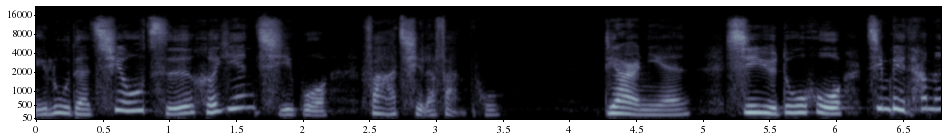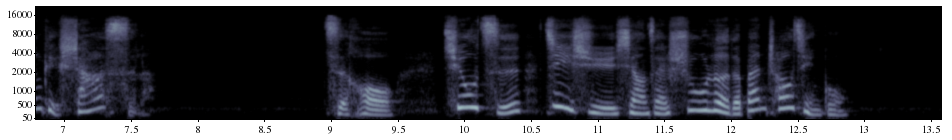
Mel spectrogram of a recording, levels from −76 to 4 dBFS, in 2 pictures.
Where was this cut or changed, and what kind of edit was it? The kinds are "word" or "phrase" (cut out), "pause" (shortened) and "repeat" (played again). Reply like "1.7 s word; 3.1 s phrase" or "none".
none

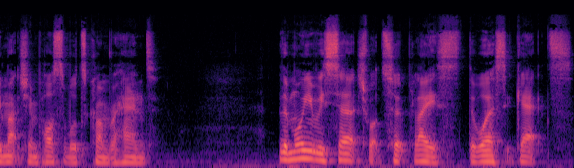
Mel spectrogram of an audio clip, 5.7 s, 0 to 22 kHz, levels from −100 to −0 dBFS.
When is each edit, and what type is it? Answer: none

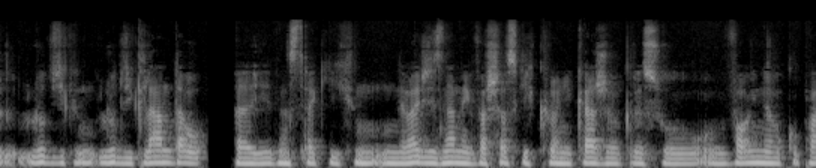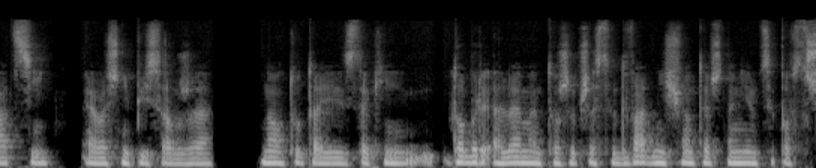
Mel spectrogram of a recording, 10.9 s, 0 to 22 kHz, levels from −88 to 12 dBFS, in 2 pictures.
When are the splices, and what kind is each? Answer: 2.0 s word; 5.9 s pause

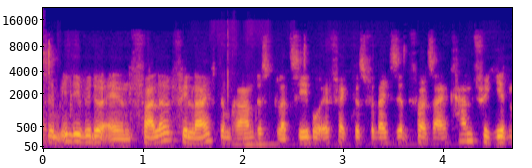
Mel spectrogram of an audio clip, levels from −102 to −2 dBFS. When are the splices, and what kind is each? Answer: none

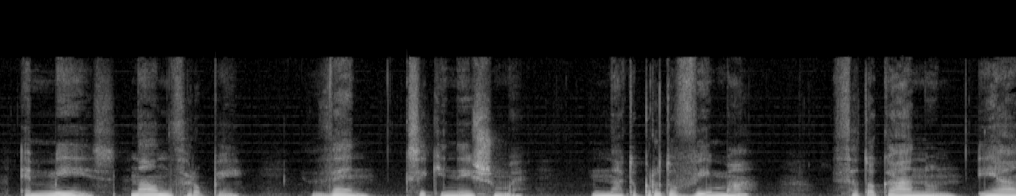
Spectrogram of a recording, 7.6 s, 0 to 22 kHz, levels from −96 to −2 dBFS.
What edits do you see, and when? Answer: 1.0 s word; 4.7 s word; 6.2 s word

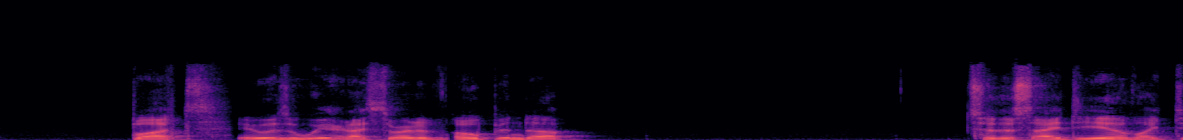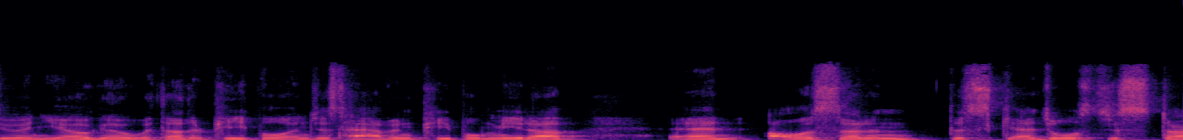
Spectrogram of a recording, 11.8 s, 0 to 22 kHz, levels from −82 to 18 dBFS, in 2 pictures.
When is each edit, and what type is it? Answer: 1.1 s pause; 2.2 s word; 9.7 s pause

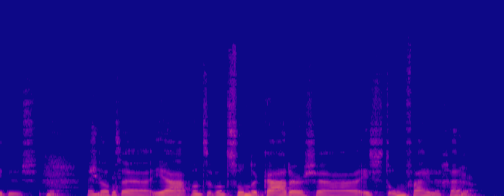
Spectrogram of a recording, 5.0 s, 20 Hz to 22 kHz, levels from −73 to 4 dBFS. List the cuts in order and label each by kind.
none

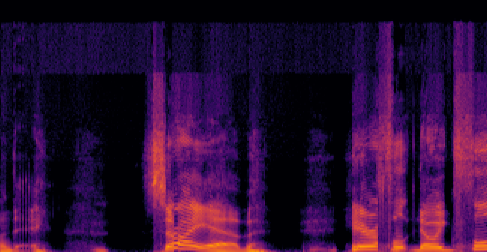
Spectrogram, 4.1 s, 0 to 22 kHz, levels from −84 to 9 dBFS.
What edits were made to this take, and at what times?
1.4 s word; 3.1 s phrase

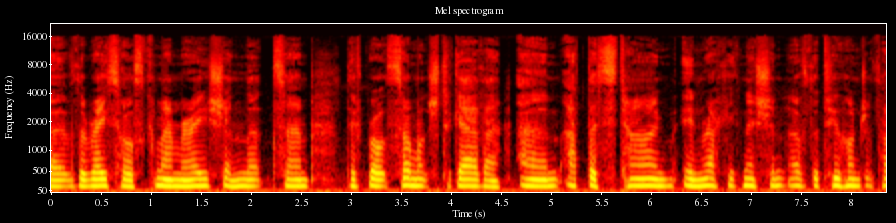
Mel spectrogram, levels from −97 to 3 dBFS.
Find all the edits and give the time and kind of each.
4.6 s pause

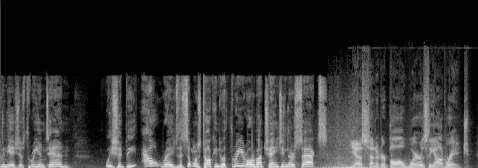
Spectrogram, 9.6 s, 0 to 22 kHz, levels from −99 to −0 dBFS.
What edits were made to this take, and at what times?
none

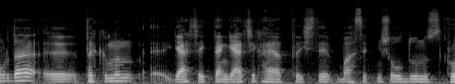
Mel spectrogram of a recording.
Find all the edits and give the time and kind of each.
none

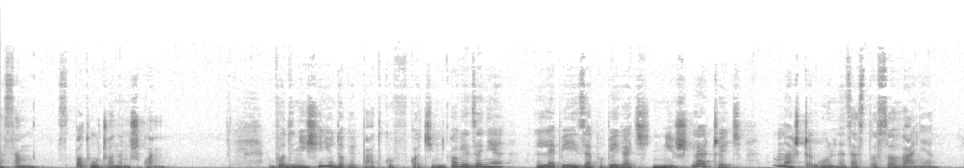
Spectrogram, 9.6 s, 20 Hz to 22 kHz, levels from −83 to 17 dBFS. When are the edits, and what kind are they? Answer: 3.5 s word; 4.5 s word; 6.5 s word

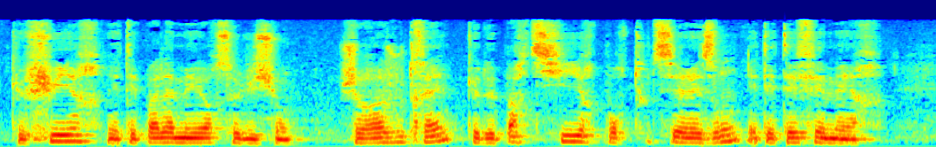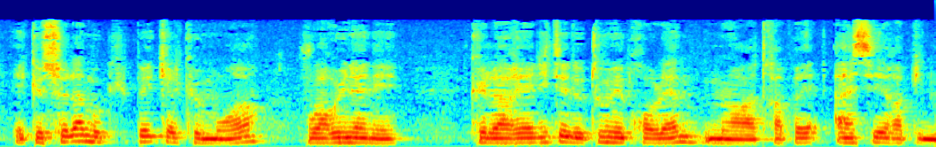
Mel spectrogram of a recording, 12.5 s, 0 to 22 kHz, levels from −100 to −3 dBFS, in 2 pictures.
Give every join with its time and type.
none

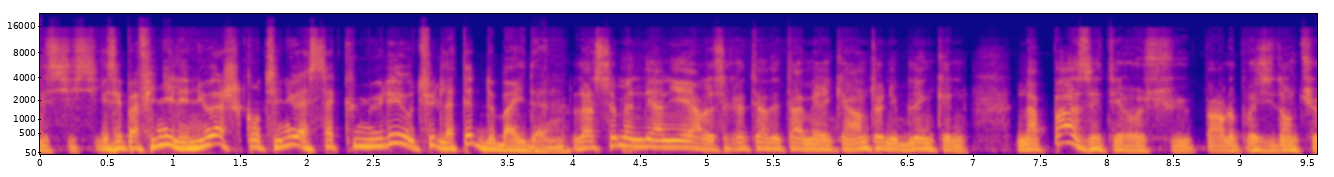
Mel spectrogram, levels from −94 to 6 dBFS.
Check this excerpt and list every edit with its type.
none

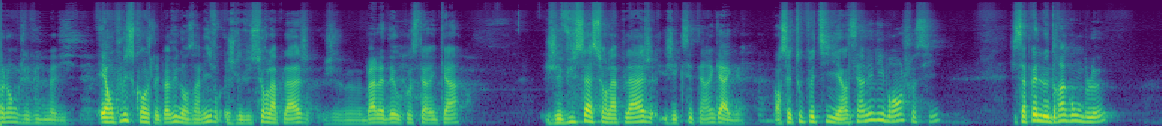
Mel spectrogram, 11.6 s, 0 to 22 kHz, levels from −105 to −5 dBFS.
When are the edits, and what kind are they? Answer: 1.5 s phrase; 6.8 s word

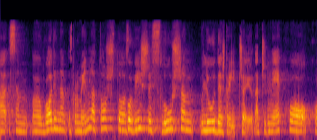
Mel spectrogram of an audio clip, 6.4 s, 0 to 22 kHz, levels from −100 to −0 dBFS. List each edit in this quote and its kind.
1.4 s word; 2.5 s phrase; 4.5 s word; 5.3 s word

